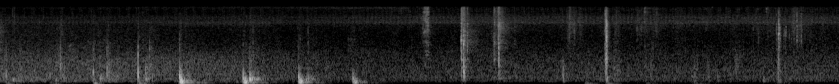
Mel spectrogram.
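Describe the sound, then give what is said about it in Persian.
A knife is sharpened in a garden with a series of quick, uneven scraping strokes, each a brief bright metallic rasp with a hissy high edge, repeating at an irregular pace. No one speaks. “شاهین چاقو رو تیز میکنه.”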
